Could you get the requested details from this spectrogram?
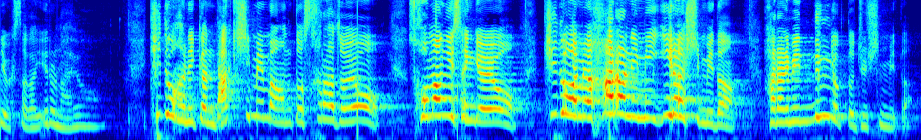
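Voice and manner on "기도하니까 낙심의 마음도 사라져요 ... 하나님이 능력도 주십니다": loud, raised, declarative preaching; full-force preaching. Real, not acted. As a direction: proclaim it forcefully to the congregation. (힘차게 외치며 선포하는 설교)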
